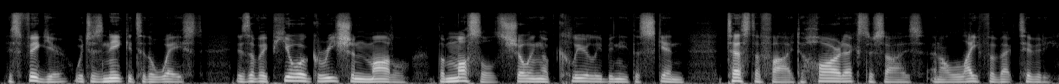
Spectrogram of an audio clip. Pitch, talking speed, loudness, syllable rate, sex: 125 Hz, 175 wpm, -20 LUFS, 5.1 syllables/s, male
